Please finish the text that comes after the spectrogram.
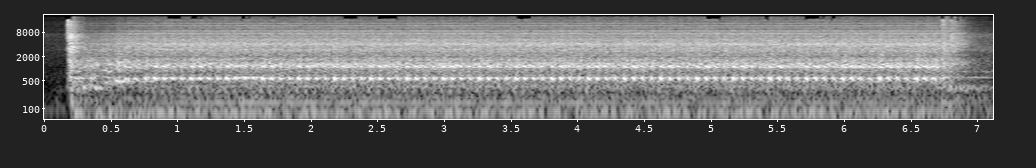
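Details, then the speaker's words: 1986 C4 Corvette Pace Car Edition that sat in a garage 14 years, with a part still disconnected from the engine: even starter cranking at about four beats a second for seven seconds, never catching. It cranks but won't start. "He said he's been cranking on trying to get it to start."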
